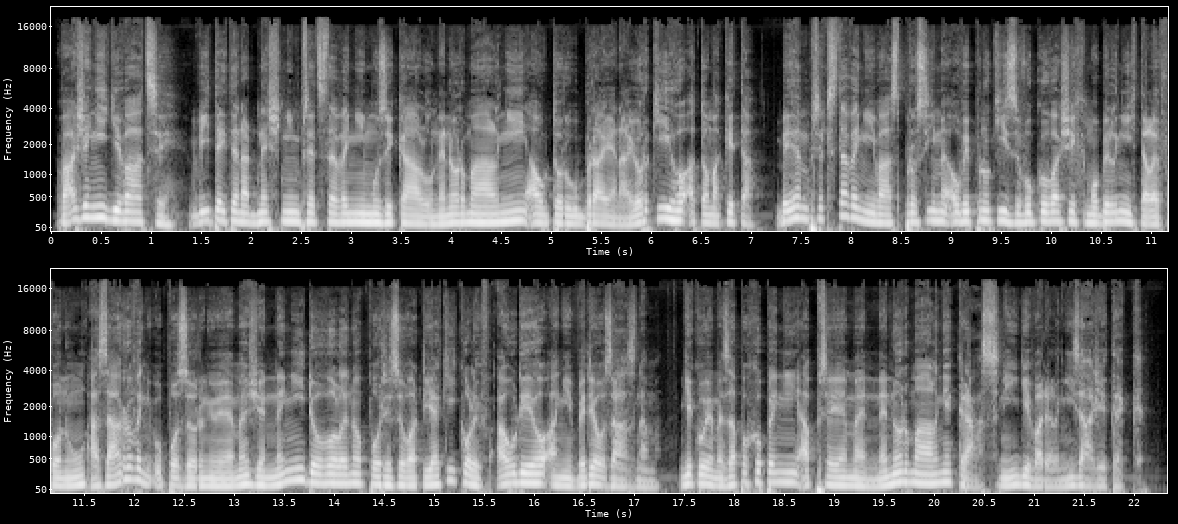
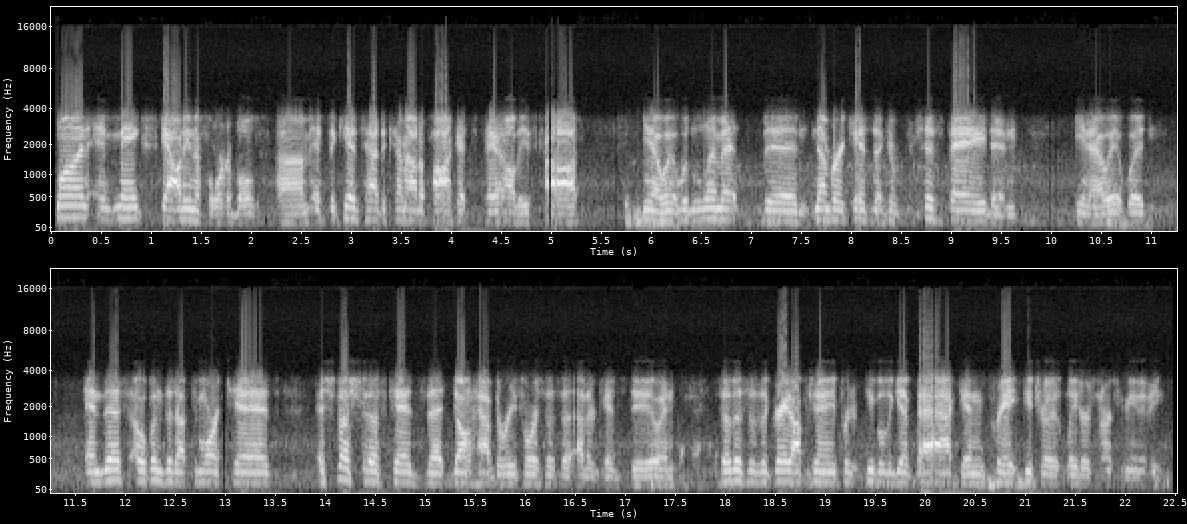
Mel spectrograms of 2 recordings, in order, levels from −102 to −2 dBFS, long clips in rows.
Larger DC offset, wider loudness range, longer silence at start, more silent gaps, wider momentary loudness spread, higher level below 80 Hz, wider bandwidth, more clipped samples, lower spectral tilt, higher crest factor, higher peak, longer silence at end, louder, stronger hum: neither; about the same, 2 LU vs 2 LU; about the same, 0.05 s vs 0.05 s; neither; second, 5 LU vs 11 LU; first, -32 dBFS vs -56 dBFS; first, 18 kHz vs 14.5 kHz; neither; about the same, -6 dB/octave vs -5.5 dB/octave; about the same, 14 dB vs 14 dB; first, 0 dBFS vs -4 dBFS; about the same, 0.25 s vs 0.2 s; about the same, -15 LUFS vs -16 LUFS; neither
